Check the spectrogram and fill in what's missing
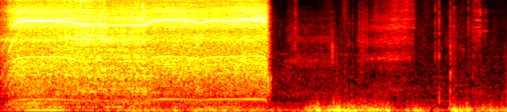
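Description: A loud, high-pitched power drill whines steadily for a few seconds while drilling steel, then stops abruptly, leaving faint clattering and handling noises.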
